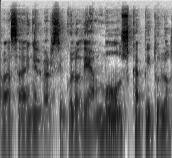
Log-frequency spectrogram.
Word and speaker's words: Amós: los libros de amos obviamente es con tilde en las mayúsculas no tiene tilde aunque se recomienda que sí no le he puesto tilde por ser mayúscula pero lleva tilde amos y el otro libro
